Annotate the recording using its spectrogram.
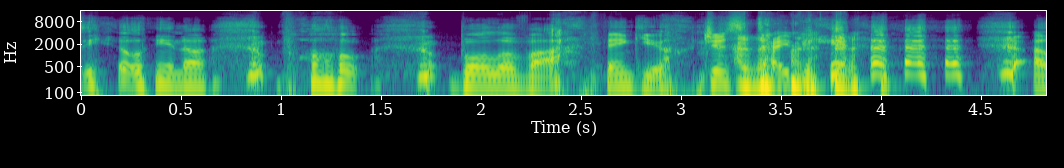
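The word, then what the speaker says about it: Yelena Belova: Winning hand is pronounced Yelena Bolova.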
